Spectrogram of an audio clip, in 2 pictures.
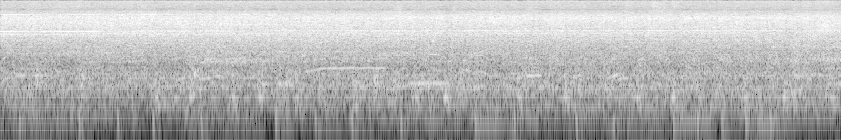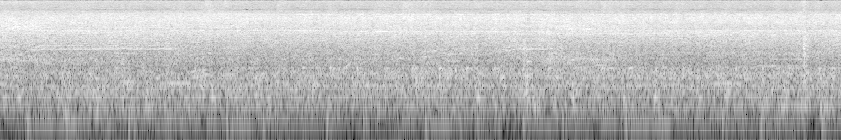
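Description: A steam locomotive chugs and rumbles along the track.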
